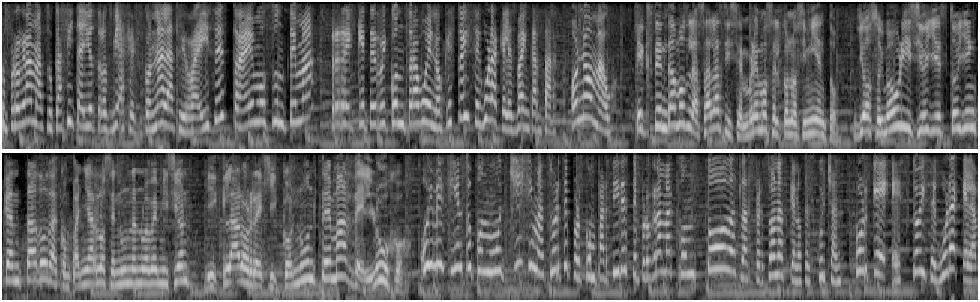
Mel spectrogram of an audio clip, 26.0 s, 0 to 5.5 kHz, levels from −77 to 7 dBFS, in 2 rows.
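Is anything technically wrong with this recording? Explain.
No, the signal shows no technical faults that a listener can pick out anywhere in the recording.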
